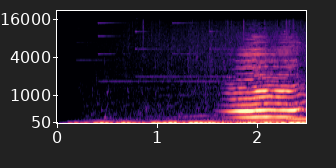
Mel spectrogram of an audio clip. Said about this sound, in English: That, in case you didn't know, is a humpback whale singing.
